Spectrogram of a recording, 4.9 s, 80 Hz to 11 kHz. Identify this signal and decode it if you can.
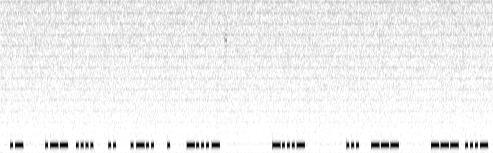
Morse code, heard as a keyed tone, about 50 wpm, spaced as for 40 wpm, 680 Hz. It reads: A WHILE <BT> <BT> SO OV
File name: archived / CRSnet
